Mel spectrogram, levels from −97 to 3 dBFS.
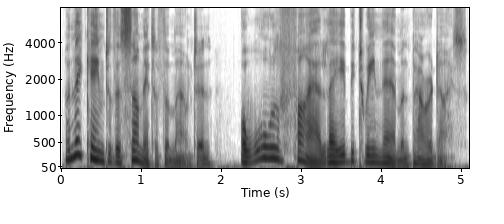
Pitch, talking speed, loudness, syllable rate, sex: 120 Hz, 210 wpm, -19 LUFS, 5.1 syllables/s, male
